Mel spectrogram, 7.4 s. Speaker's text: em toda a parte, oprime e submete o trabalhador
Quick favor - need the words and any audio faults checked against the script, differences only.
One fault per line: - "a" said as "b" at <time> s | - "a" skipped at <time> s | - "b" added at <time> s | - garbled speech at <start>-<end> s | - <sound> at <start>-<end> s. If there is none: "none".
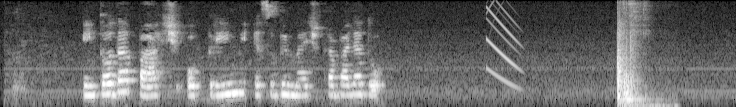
- chirp at 4.9-5.3 s
- thud at 6.2-6.8 s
